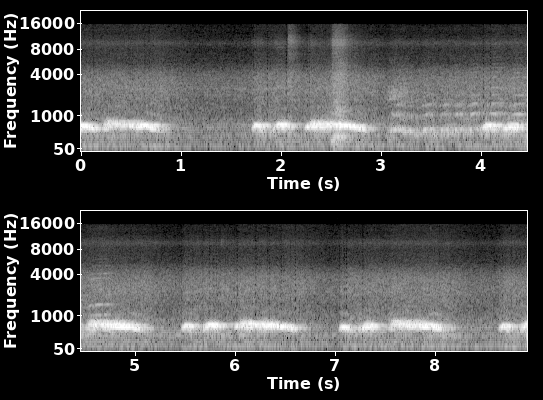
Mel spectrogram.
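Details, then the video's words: Pet puter pelung dove in full song, said to prompt other puters to join in; short low coos in quick bursts with gaps between, and a faint click near the start. "PUTER PELUNG SUARA GACOR||Bikin puter lain ikut bunyi."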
